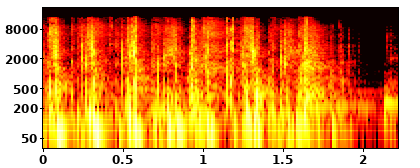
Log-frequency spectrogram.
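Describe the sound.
Oracle cards being shuffled and drawn make a rapid run of papery taps and riffles, many crisp clicks close together, fairly loud, with no talking.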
